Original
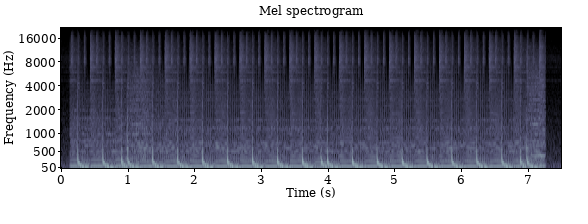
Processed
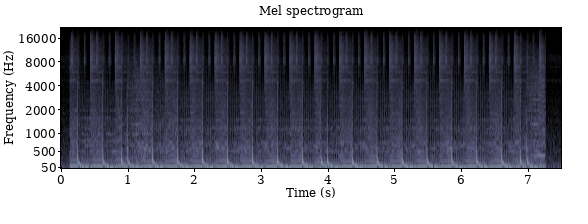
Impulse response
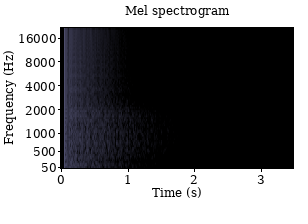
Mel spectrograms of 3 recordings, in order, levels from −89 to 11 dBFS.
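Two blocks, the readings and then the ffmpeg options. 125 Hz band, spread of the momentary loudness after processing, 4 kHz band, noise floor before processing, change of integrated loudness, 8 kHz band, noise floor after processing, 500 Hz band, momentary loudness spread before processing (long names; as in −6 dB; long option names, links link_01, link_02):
−6.5 dB, 1 LU, −5.0 dB, −43 dBFS, −6.0 dB, −5.0 dB, −48 dBFS, −5.0 dB, 2 LU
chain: -af "acompressor=threshold=-33dB:ratio=6,volume=-1.5dB"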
